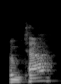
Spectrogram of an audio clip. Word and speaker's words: Hotah: But I do actually think that is pronounced Hotah? Areo Hotah, I believe, yes.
